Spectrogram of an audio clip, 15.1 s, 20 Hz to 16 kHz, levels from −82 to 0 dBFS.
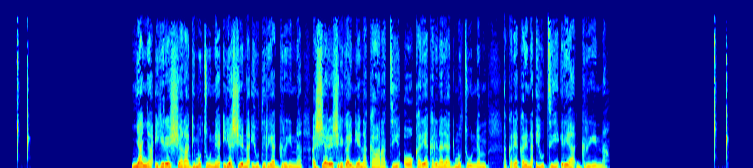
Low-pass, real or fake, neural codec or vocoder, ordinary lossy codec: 14.4 kHz; real; none; MP3, 64 kbps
